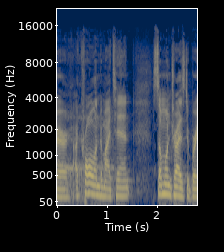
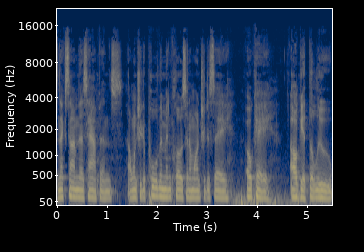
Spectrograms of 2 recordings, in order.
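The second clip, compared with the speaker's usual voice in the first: put-on whisper, lower and quieter; 3 semitones lower, 7 dB quieter than usual. Retelling how a police officer leaned in close: imitating a whisper. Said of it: "he whispers in my ear".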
